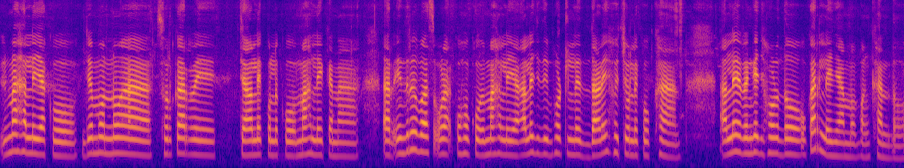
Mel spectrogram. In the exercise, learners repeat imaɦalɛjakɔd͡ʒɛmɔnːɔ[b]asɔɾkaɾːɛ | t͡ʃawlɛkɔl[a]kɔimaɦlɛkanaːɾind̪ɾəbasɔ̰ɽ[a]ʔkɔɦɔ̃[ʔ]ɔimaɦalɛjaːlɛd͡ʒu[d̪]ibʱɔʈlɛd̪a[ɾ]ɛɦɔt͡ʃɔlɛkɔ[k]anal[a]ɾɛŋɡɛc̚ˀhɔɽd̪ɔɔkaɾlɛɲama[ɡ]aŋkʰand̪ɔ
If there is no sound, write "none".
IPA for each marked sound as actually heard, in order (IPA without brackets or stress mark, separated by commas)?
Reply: w, ɛ, a, k, d̪, ɽ, kʰ, ɛ, b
